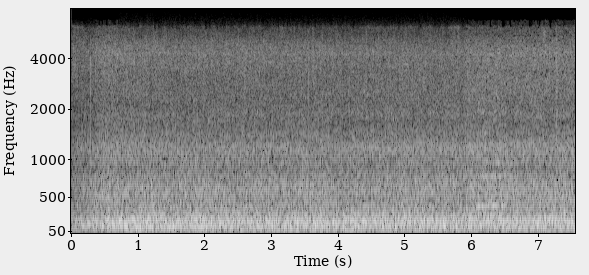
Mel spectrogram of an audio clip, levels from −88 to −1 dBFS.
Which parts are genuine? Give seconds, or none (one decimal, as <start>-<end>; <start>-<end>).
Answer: 0.0-2.7; 6.3-7.1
